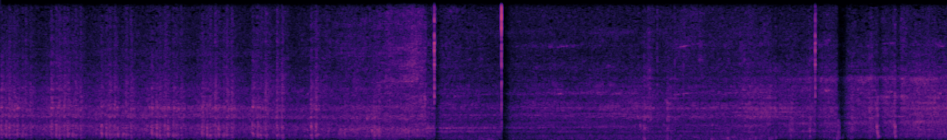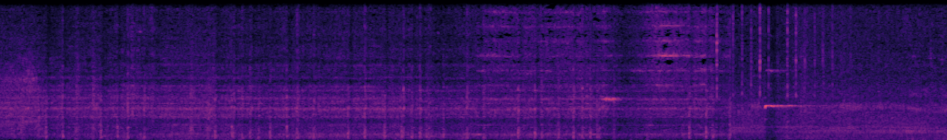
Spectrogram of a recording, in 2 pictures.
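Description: Electric passenger trains running past on the double track: a steady rumble of steel wheels on rail with a clickety-clack over the rail joints. Near the end come a few short, high wheel squeals.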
